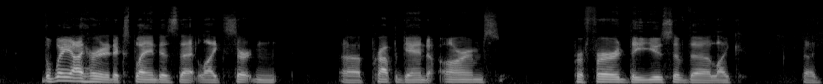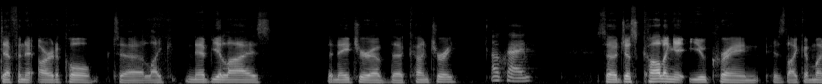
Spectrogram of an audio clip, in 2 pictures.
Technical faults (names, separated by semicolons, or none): repeated stalls (stutter); jitter buffer slow-down; jitter buffer speed-up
